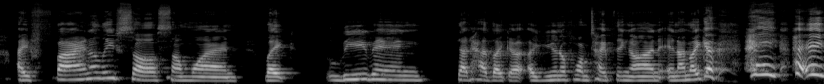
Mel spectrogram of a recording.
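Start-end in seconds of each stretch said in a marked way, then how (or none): 7.1-8.3 acted-out frantic calling, very high-pitched. Speaker retells chasing down a woman in a uniform: retelling a frantic call. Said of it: "frantically running her down".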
